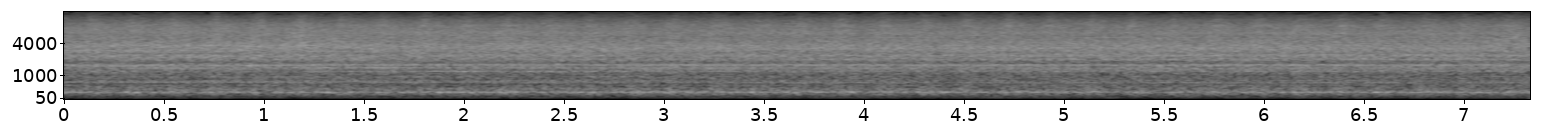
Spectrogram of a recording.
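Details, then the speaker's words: Diesel heater after burning out a clogged burn chamber from diesel mixed with waste motor oil: steady, even hum with constant fan whirr, no sputter or surging; burns smoothly though it started slightly wheezy. "so as you can hear it is working"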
